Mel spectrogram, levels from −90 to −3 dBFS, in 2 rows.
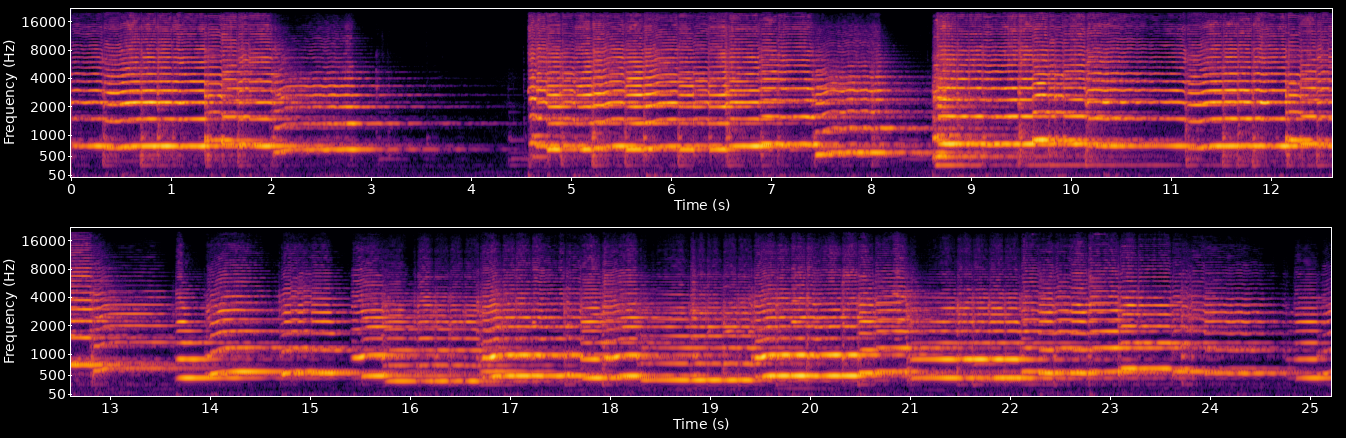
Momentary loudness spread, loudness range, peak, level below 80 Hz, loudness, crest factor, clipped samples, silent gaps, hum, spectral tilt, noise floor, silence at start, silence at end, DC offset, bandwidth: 13 LU; 6 LU; -2 dBFS; -64 dBFS; -17 LUFS; 18 dB; under 0.1%; none; none; 2 dB/octave; -57 dBFS; 0 s; 0 s; under 0.1%; over 20 kHz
